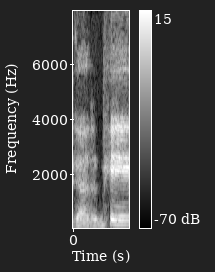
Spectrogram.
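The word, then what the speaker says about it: गर्भे: This bha is the fourth letter in the pa varga, so it has to be aspirated.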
